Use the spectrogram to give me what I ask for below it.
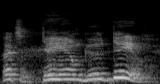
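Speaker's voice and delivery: slow, drawn-out amazement; retold awe at a bargain, slow; slow amazed. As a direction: savour the deal slowly, impressed. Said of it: "I said".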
